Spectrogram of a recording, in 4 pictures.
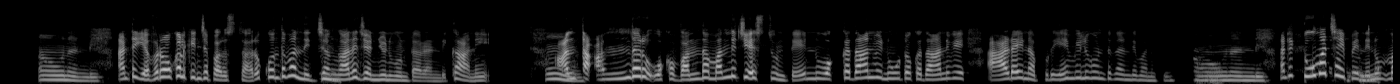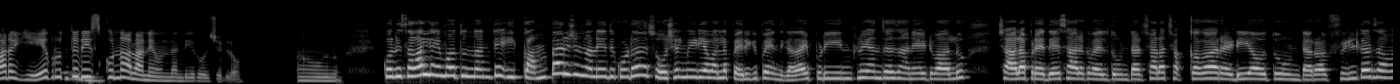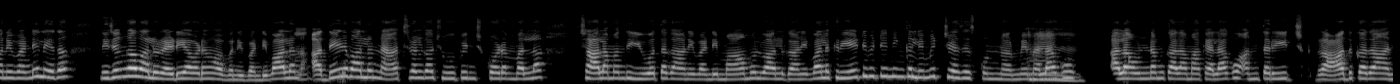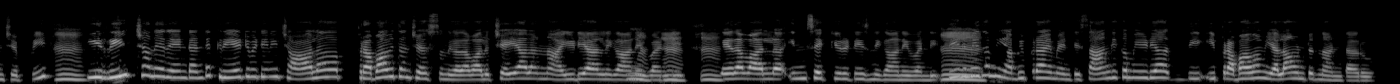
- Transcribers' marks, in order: in English: "జెన్యూన్‌గా"; other background noise; in English: "యాడ్"; in English: "టూ మచ్"; in English: "సోషల్ మీడియా"; in English: "ఇన్‌ఫ్లుయెన్సర్స్"; in English: "రెడీ"; in English: "ఫిల్టర్స్"; in English: "రెడీ"; in English: "నేచురల్‌గా"; in English: "లిమిట్"; in English: "రీచ్"; in English: "రీచ్"; in English: "క్రియేటివిటీని"; in English: "ఇన్‌సెక్యూరిటీస్‌ని"
- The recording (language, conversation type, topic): Telugu, podcast, సామాజిక మీడియా ప్రభావం మీ సృజనాత్మకతపై ఎలా ఉంటుంది?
